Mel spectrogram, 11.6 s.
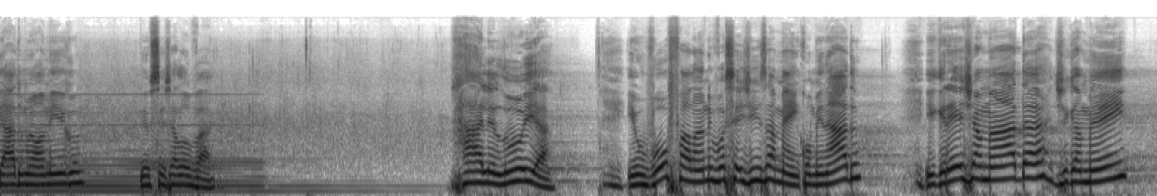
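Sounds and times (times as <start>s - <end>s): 
speech: 0.0s - 2.3s, 4.6s - 11.4s
held low musical tone: 0.0s - 2.7s
audience applause: 0.0s - 4.8s.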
